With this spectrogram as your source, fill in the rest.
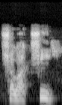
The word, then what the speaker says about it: Cherokee: The original way to say Cherokee is Chalachi. That's how you say it.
